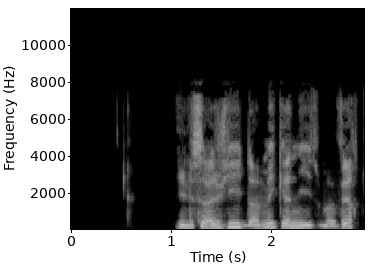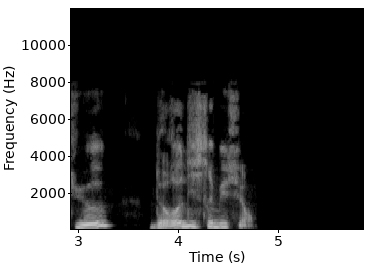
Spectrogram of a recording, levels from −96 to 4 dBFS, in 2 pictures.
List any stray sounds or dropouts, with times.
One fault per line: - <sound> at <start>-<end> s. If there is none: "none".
none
